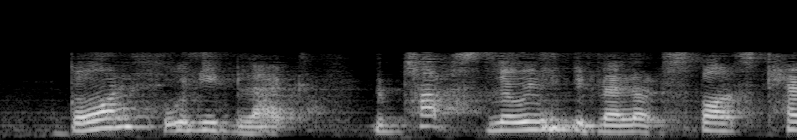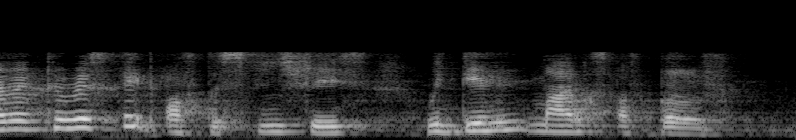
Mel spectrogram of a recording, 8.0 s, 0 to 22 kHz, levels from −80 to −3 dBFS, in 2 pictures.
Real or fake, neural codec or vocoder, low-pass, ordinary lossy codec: fake; codec, 24 kHz, 1 kbps, SNAC; 5.4 kHz; MP3, 32 kbps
